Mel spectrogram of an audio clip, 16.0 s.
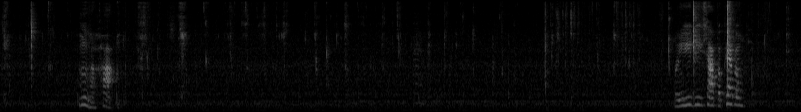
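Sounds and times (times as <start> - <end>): mouth clicks and smacks: 0.5 - 1.2.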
